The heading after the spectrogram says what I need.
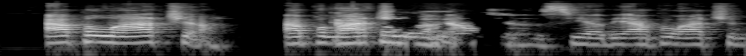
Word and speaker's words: Appalachia: And they said when I went to those regions, they said, "And if you don't pronounce it per properly, Appalachin, they'll throw an apple at you."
